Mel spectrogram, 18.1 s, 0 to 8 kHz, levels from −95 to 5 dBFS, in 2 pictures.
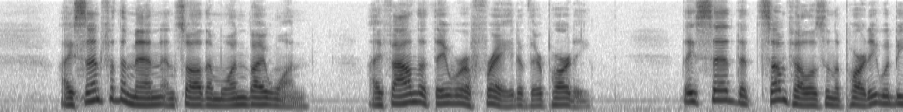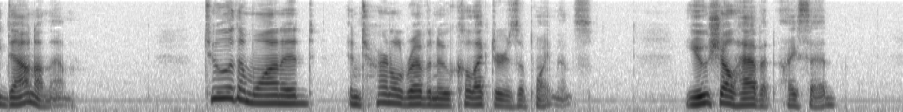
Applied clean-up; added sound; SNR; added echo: none; none; none; none.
